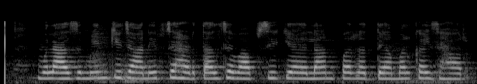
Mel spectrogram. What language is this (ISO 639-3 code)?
urd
